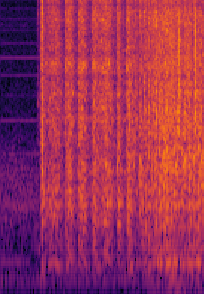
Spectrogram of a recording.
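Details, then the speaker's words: Combo van that wouldn't run, now repaired: primed with the electric fuel pump in the boot, cranked after the glow-plug light went out with no throttle. It catches cleanly and settles into an even diesel idle. No injector chuffing, so the injector seals are sealing. "Guys, that has never ever started up like that. We've got no chuffing, so the injector seals have made a good seal."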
